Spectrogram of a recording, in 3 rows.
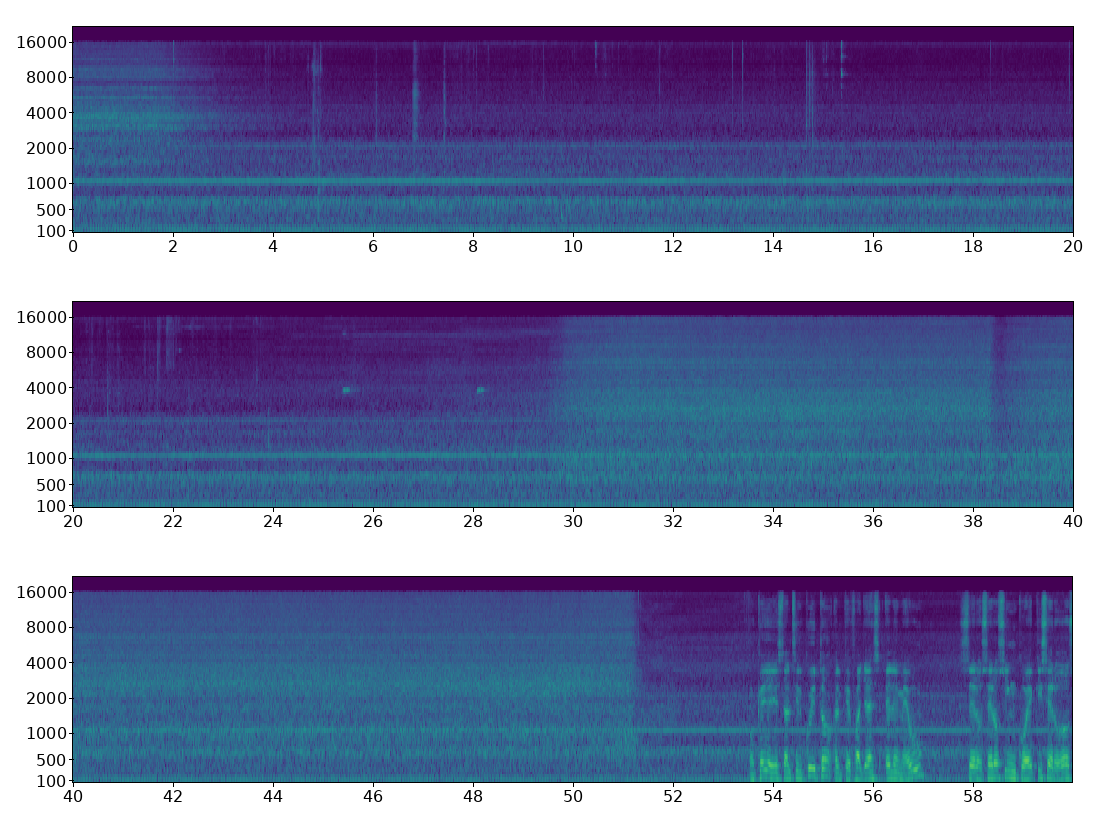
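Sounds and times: hot air blower hissing: 0.0s - 10.4s, 24.4s - 59.9s
workbench hum with high tone: 0.0s - 59.9s.

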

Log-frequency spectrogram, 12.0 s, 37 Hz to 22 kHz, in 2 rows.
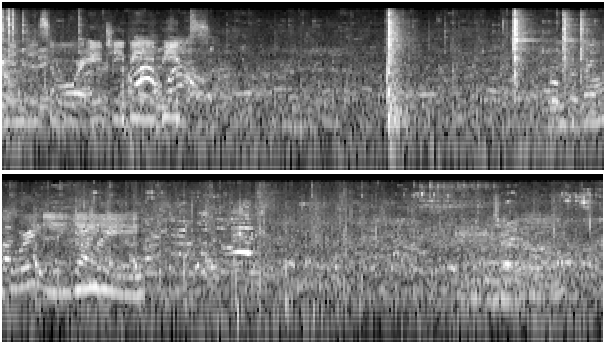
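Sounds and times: outdoor crowd chatter: 0.0s - 12.0s.

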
